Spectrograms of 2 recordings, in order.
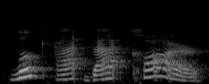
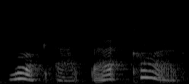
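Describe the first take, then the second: First: Higher, slow and clear: look at that car; model reading. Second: Much softer repeat of Look at that car; echo reading. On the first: Teacher modeling the sentence for the class to echo. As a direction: sing it out for the class to copy. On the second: Teacher voicing the class's echo of the sentence. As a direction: say it back quietly as the echo. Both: Shown as a demonstration. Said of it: "you can be my echo".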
